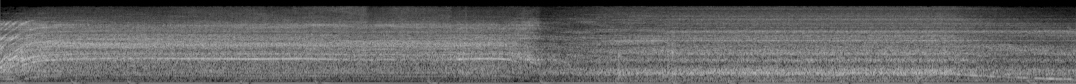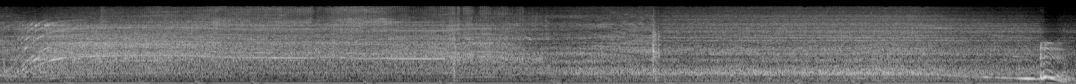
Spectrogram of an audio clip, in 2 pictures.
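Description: A Festool KSC 60 40V cordless miter saw runs at a loud, high-pitched whine and repeatedly cuts through wood, each pass rising and then dropping as the blade slows, close-up with no talking.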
